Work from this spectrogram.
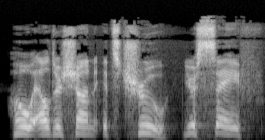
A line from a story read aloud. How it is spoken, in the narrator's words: cried Sister Steed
